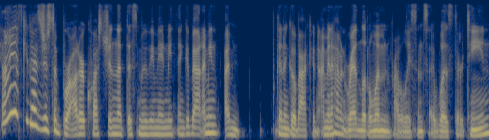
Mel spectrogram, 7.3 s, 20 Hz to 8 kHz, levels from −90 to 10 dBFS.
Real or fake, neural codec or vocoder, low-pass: real; none; 7.2 kHz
